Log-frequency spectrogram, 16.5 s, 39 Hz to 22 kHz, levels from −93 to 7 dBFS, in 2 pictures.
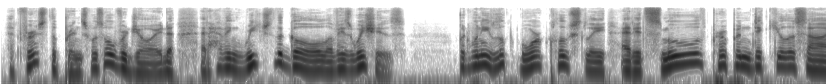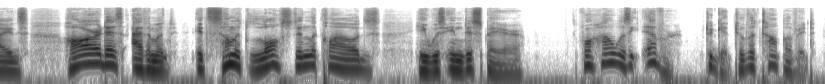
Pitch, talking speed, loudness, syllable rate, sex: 130 Hz, 175 wpm, -18 LUFS, 5.1 syllables/s, male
